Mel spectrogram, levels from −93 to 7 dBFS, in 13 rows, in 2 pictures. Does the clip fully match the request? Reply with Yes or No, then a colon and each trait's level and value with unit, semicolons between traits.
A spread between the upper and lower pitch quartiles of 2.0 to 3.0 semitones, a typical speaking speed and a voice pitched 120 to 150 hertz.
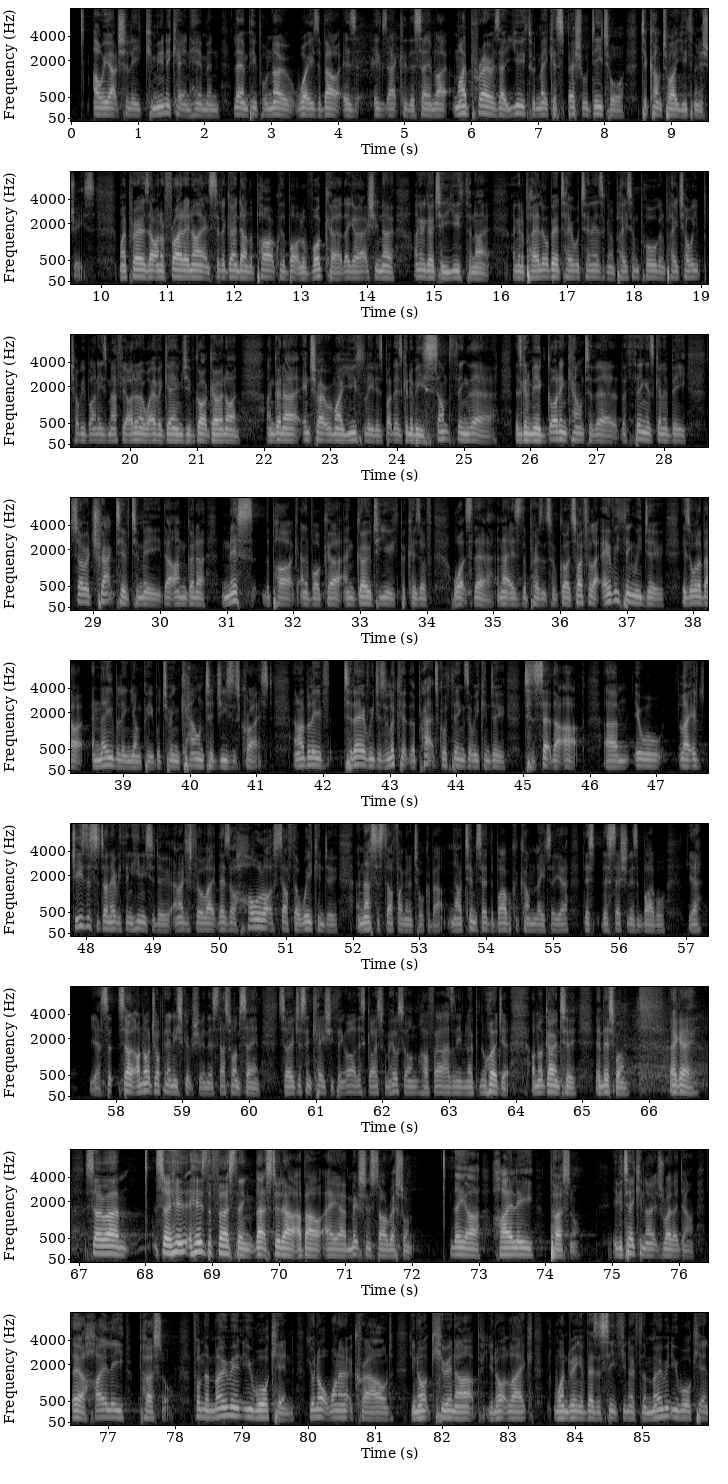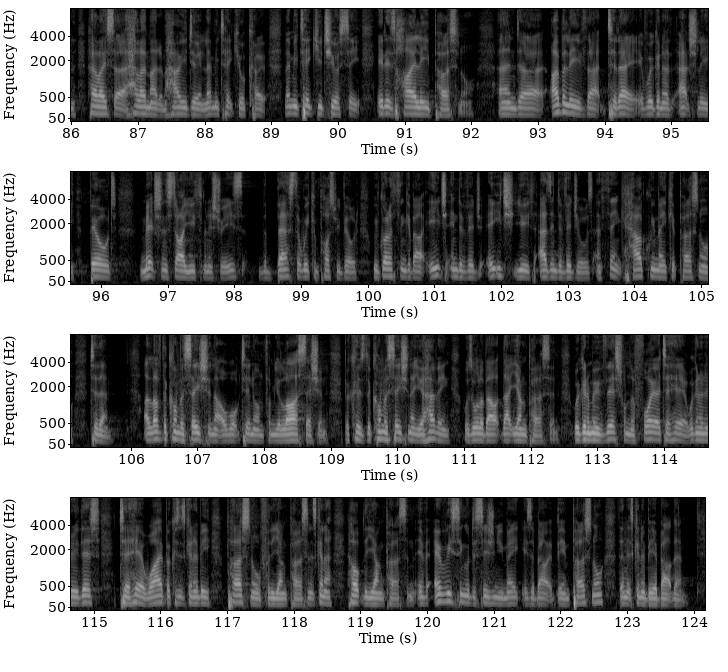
No: narrow, 2.6 semitones; fast, 240 wpm; low, 125 Hz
